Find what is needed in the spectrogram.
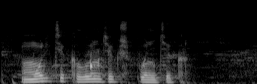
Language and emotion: Russian, neutral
